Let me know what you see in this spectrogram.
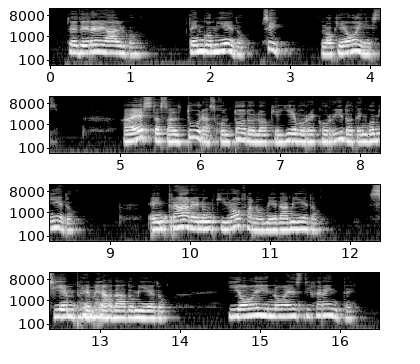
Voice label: Spanish language

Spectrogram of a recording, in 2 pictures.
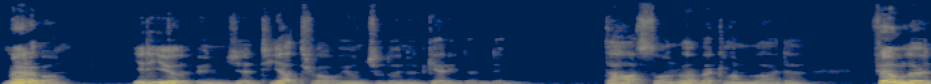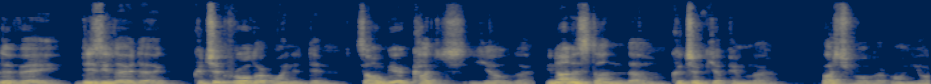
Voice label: Turkish flat

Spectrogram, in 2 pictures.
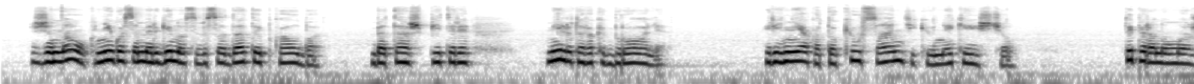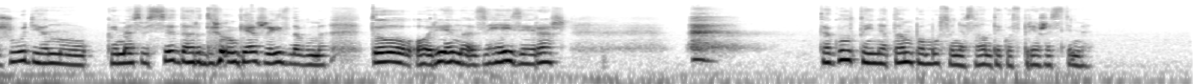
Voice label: LITHUANIAN

